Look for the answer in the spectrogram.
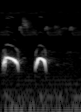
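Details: Two soft arched coos from a spotted dove, each under half a second, evenly spaced, with faint high chirps in the background.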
